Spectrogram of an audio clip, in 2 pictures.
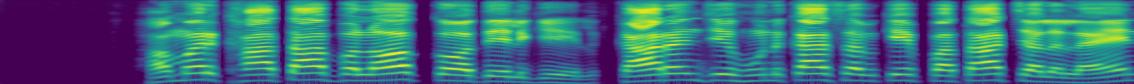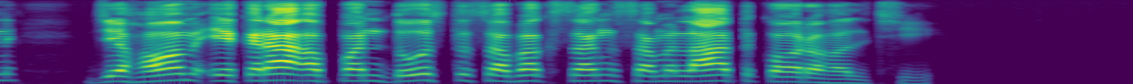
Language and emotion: Maithili, sad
